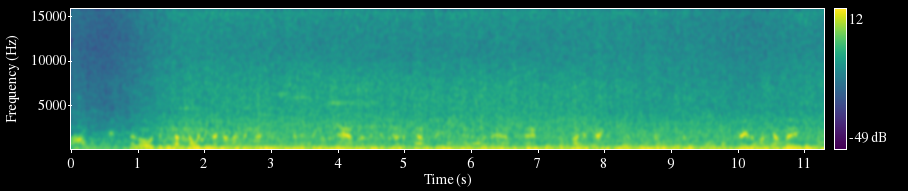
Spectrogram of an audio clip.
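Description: A waterfall splashes and rushes steadily close by.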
